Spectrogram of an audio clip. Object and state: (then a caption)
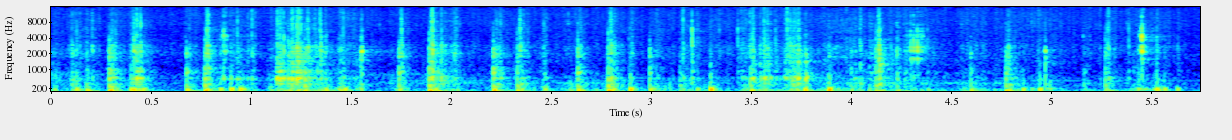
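Cardboard shipping box. Long, dark-painted nails tap rapidly on the flat top of a hollow USPS Priority Mail cardboard box held in both hands. The taps are short, dry knocks with a low, boxy thump, coming in quick uneven bursts that barely ring.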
